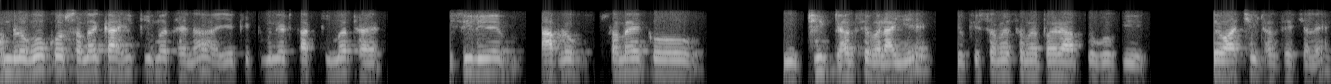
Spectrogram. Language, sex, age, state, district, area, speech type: Hindi, male, 60+, Uttar Pradesh, Chandauli, urban, conversation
